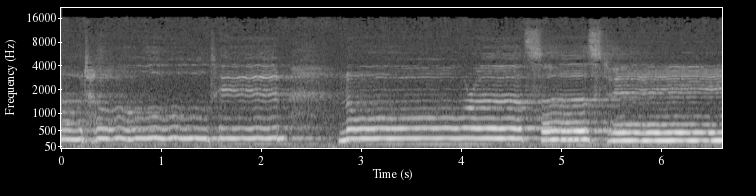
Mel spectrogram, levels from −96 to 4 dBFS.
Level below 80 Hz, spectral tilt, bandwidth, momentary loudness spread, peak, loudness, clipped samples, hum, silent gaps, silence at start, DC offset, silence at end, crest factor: -48 dBFS; -5.5 dB/octave; 17 kHz; 8 LU; -2 dBFS; -16 LUFS; under 0.1%; none; none; 0 s; under 0.1%; 0 s; 12 dB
